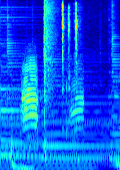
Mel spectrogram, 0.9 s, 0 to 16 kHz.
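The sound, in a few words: broiler ducks quacking, about 29 days old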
